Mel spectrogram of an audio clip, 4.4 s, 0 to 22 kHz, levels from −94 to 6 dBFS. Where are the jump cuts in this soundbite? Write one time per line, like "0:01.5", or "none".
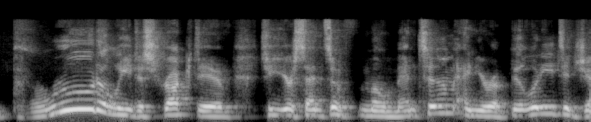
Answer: none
